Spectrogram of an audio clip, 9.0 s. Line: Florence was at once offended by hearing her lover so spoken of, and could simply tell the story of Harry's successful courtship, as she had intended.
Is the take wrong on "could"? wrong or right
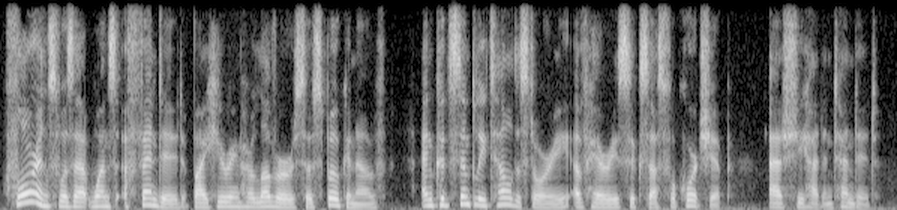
right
